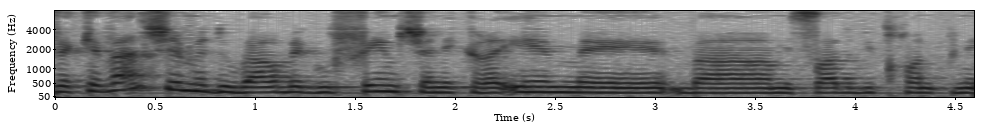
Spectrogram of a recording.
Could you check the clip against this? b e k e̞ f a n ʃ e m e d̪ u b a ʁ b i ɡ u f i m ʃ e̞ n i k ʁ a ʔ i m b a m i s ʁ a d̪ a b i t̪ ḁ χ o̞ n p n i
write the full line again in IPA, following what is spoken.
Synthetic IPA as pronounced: v e k e̞ v a n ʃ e m e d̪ u b a ʁ b e ɡ u f i m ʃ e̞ n i k ʁ a ʔ i m b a m i s ʁ a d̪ a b i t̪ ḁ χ o̞ n p n i

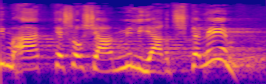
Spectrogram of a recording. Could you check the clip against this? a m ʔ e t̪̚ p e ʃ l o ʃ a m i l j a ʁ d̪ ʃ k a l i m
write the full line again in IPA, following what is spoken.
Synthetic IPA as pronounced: i m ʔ a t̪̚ k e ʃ l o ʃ a m i l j a ʁ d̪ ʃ k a l i m

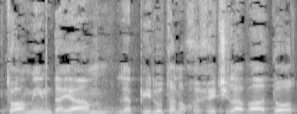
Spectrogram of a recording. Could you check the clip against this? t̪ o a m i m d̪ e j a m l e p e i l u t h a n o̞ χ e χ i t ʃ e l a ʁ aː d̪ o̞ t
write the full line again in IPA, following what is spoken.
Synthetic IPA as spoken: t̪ o a m i m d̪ a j a m l e p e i l u t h a n o̞ χ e χ i t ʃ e l a v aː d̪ o̞ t

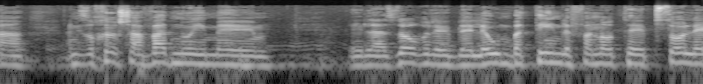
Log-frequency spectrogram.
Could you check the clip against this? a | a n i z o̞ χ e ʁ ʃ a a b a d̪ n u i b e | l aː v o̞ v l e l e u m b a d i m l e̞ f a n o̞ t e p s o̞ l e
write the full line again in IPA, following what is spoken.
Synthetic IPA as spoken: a | a n i z o̞ χ e ʁ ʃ e a v a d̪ n u i m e | l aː z o̞ ʁ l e l e u m b a t i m l e̞ f a n o̞ t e p s o̞ l e

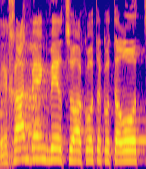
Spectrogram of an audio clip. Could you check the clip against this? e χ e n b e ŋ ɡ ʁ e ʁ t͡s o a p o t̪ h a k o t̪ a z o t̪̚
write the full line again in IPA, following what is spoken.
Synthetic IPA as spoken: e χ a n b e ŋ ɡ v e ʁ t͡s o a k o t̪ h a k o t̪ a ʁ o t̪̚

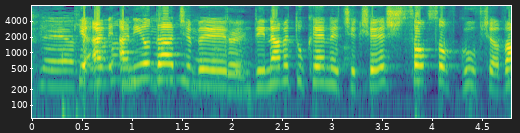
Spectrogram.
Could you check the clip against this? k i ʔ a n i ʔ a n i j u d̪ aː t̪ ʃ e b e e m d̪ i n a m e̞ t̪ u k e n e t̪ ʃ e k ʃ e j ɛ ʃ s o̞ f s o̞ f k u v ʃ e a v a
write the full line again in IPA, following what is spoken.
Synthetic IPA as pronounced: k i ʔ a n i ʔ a n i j o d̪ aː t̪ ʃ e b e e m d̪ i n a m e̞ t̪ u k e n e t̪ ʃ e k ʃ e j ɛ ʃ s o̞ f s o̞ f ɡ u f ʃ e a v a

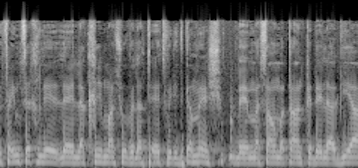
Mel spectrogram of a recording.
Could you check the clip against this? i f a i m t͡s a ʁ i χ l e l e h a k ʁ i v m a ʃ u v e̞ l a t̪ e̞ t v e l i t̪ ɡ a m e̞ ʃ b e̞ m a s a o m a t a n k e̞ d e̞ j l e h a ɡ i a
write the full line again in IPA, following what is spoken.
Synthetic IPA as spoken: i f a i m t͡s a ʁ i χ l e l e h a k ʁ i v m a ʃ u v e̞ l a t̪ e̞ t v e l i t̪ ɡ a m e̞ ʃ b e̞ m a s a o m a t a n k e̞ d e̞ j l e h a ɡ i a

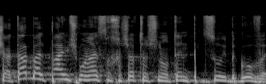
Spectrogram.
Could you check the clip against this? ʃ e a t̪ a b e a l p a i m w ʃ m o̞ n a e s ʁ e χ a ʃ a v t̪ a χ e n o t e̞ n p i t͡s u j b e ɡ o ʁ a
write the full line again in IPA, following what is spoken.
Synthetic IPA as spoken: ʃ e a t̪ a b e a l p a i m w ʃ m o̞ n a e s ʁ e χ a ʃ a v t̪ a ʃ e n o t e̞ n p i t͡s u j b e ɡ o v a

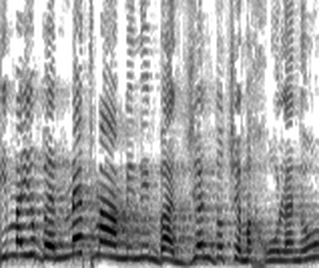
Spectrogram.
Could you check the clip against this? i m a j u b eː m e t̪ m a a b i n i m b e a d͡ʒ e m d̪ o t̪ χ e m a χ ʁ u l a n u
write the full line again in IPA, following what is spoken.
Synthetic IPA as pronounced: i m a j u b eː m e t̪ m a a m i n i m b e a d͡ʒ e n d̪ o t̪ ʃ e m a χ ʁ u l a n u

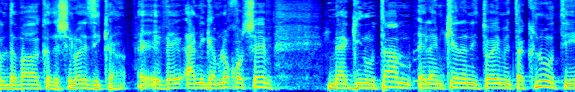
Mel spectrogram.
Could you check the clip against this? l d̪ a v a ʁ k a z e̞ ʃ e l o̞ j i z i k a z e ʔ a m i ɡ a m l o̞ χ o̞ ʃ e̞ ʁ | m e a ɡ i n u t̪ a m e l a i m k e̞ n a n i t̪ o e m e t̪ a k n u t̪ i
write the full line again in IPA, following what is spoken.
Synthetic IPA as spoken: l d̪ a v a ʁ k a z e̞ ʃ e l o̞ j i z i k a v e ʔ a n i ɡ a m l o̞ χ o̞ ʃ e̞ v | m e a ɡ i n u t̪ a m e l a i m k e̞ n a n i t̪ o e m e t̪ a k n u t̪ i

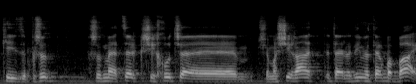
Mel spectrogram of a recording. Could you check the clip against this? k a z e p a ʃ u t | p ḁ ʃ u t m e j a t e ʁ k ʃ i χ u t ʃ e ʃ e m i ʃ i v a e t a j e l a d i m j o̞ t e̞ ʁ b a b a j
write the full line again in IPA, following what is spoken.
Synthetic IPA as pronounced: k i z e p a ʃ u t | p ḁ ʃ u t m e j a t͡s e ʁ k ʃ i χ u t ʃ e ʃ e m a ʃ i ʁ a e t a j e l a d i m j o̞ t e̞ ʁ b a b a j

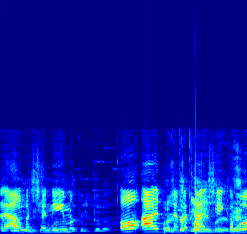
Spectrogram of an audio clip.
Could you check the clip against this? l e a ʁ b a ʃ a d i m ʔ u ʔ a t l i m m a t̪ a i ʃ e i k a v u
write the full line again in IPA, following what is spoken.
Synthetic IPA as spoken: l e a ʁ b a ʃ a n i m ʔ o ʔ a d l e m m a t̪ a j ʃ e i k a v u

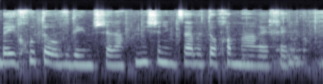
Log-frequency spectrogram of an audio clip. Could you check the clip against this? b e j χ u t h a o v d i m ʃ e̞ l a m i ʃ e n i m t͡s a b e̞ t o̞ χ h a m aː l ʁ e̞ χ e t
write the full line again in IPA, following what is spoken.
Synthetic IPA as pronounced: b e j χ u t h a o v d i m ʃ e̞ l a m i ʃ e n i m t͡s a b e̞ t o̞ χ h a m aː ʁ e̞ χ e t

